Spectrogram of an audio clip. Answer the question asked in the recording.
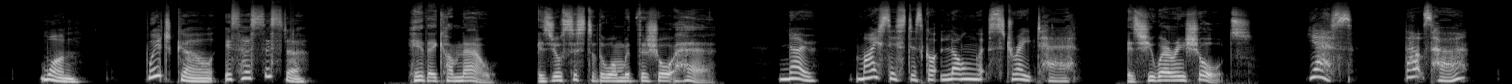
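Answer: The one with long, straight hair wearing shorts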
